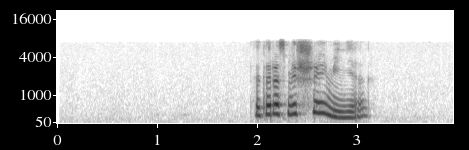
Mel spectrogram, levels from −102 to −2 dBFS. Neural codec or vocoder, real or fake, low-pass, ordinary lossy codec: none; real; 7.2 kHz; Opus, 16 kbps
